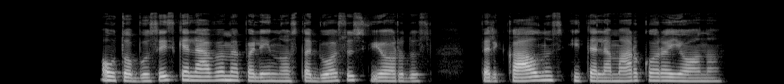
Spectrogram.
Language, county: Lithuanian, Šiauliai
